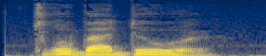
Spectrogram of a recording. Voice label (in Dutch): "troubadour", Dutch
